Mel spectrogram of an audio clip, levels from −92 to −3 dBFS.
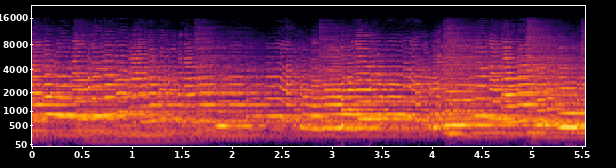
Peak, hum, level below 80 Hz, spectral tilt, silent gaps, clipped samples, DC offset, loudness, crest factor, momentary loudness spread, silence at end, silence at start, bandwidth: -4 dBFS; none; -80 dBFS; -1 dB/octave; none; under 0.1%; under 0.1%; -18 LUFS; 14 dB; 7 LU; 0 s; 0 s; 15 kHz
